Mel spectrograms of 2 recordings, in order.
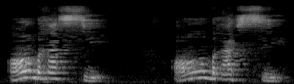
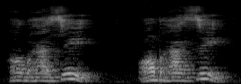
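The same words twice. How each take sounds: First: "embrasser" with an unvoiced s; double S. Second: "embraser" with a voiced z; soft Z. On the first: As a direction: say "embrasser" with a clear hissed s. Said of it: "es importante pronunciar bien las dos S". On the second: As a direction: say "embraser" with a buzzing z. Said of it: "Es muy diferente". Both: Shown as a demonstration.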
